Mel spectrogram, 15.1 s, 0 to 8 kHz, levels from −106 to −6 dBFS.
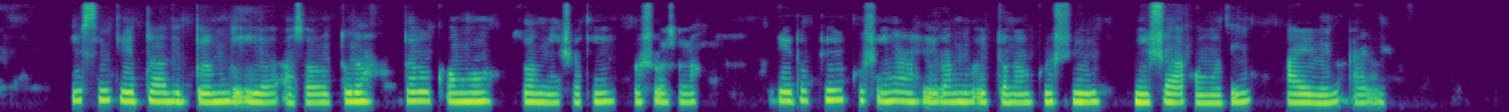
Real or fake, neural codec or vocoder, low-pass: fake; codec, 24 kHz, 1.2 kbps, DualCodec; 7.2 kHz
